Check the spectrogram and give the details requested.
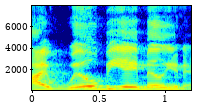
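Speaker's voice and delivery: normal talking voice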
